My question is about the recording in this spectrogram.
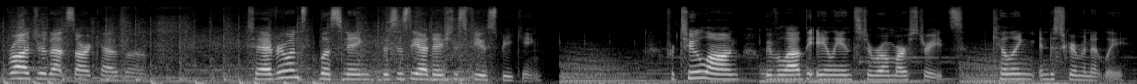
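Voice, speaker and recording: Woman doing a confident rebel girl, higher voice, music going behind her. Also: moderate pace, natural voice. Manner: confident, persuasive. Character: bold, determined young female rebel.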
